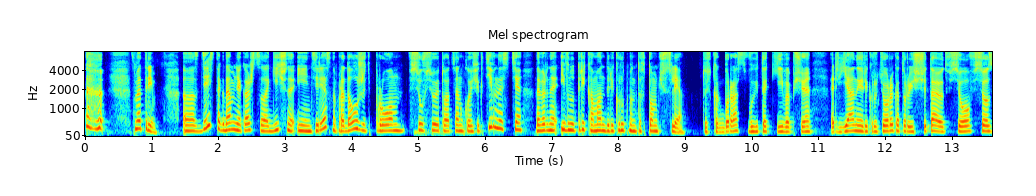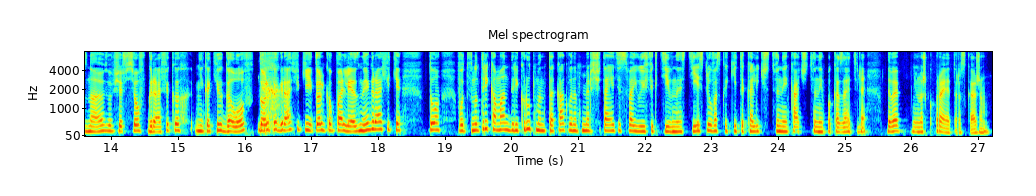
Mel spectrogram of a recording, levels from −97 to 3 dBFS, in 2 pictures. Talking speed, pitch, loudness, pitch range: 160 wpm, 200 Hz, -20 LUFS, 185-220 Hz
